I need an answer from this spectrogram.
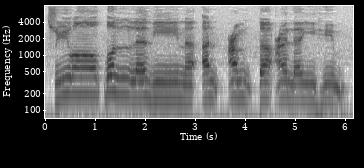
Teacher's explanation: ya sukun yang didahului oleh kasrah, juga dibaca untuk dua harakat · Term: mad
